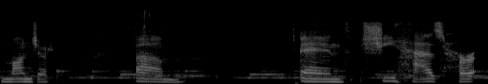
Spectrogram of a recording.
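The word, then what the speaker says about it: Manjara: a n j a r a but it's pronounced manger um and she has her own clan that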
